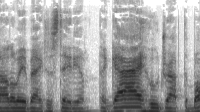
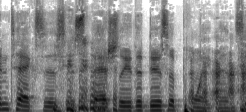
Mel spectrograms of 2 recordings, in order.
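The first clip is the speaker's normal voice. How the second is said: sarcastic quip; 5 semitones higher, 9 dB louder than usual. Retold or imitated. Sarcastic quip while sitting there.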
